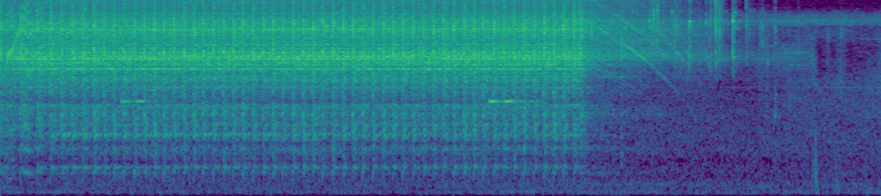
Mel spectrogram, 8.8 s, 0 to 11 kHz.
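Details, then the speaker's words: Nissan NV350 Caravan with misfires (P0300, P0302, P0304) during a relative compression test: petrol engine cranks about six seconds without firing, uneven pulses from low compression on cylinders two and four; burned exhaust valve suspected. "right so suspect number two and number four has a low compression um all right so the compression came up I see now we have low compression on two cylinders"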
